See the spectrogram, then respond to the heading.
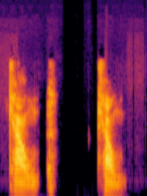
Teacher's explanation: It's like there's no t on it because it's like a yeah, guttural thing.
